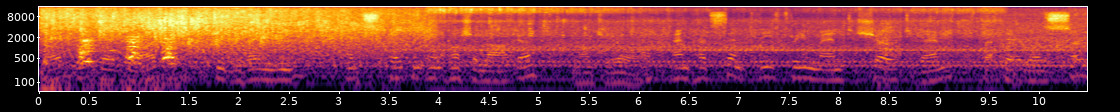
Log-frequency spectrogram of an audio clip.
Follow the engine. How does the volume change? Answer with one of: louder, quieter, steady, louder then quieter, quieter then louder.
steady.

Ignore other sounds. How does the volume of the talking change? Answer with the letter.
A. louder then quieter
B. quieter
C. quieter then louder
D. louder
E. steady
E.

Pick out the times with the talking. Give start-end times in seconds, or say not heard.
0.0-10.4.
